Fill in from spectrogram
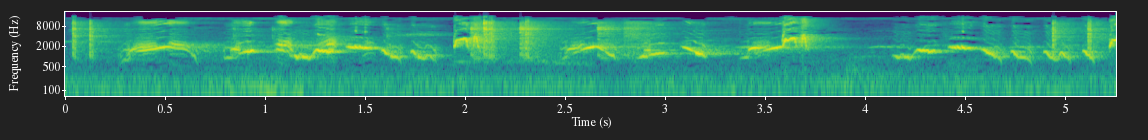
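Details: Singing white-rumped shama with harsh 'tạch' calls, a trigger recording meant to excite a weak-spirited bird; jerky slurred whistles and gravelly bursts tumble together in rapid, uneven phrases.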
